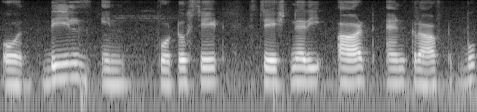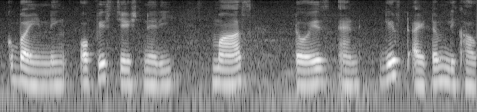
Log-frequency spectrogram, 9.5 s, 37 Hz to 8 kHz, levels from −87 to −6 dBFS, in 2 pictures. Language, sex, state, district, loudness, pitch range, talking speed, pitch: Hindi, female, Punjab, Pathankot, -20 LUFS, 140-155 Hz, 125 wpm, 145 Hz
